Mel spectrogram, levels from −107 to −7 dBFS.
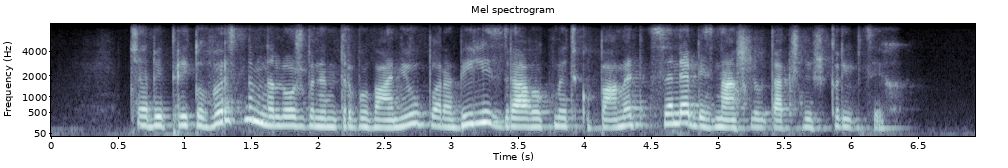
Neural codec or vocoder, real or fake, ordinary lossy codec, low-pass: codec, 16 kHz, 2 kbps, X-Codec, HuBERT features, trained on general audio; fake; Opus, 24 kbps; 7.2 kHz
